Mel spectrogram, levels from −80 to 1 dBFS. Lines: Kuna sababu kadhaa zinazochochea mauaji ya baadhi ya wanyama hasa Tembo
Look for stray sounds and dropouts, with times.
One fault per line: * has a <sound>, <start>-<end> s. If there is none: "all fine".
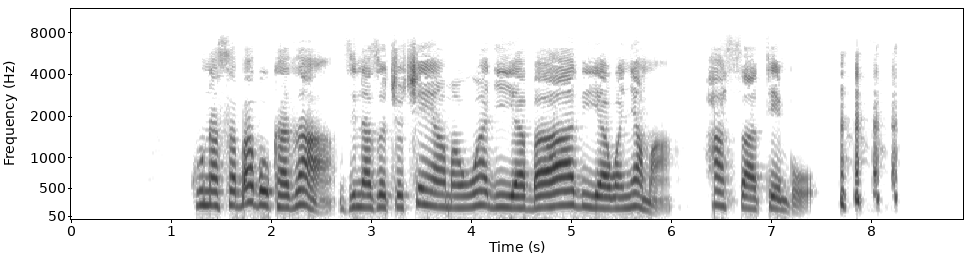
* has a laugh, 7.7-8.3 s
